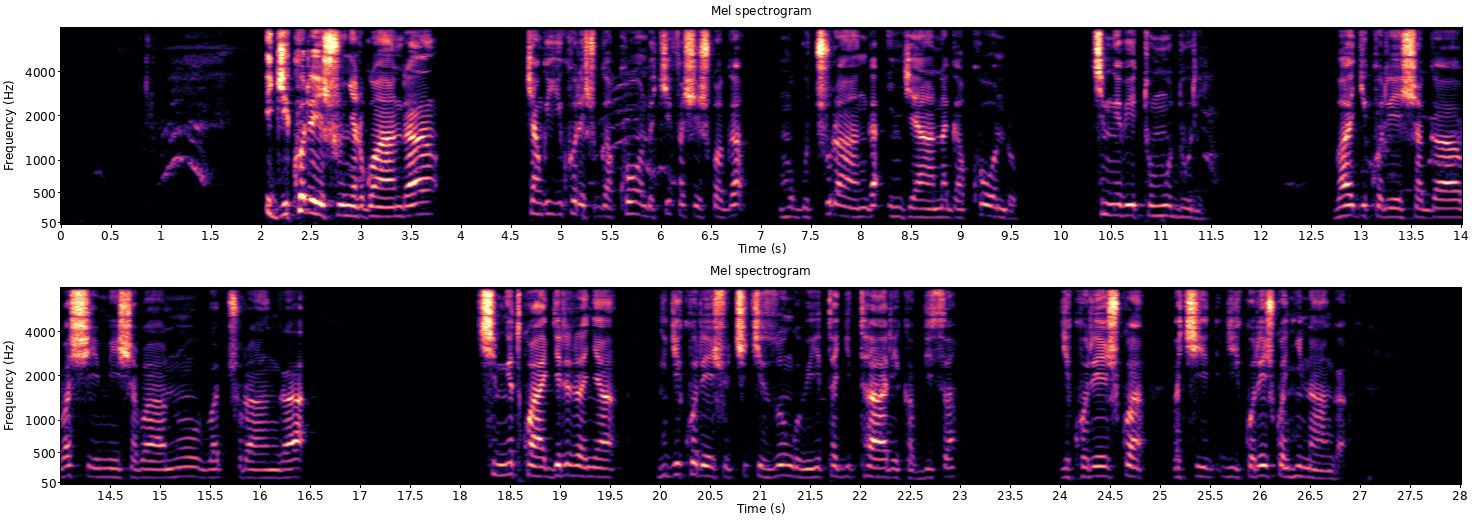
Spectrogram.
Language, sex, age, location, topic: Kinyarwanda, male, 25-35, Musanze, government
